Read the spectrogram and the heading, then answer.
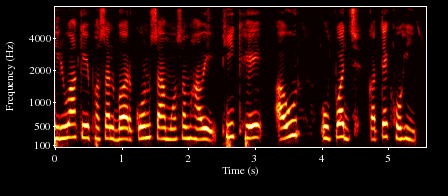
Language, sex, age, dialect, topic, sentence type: Chhattisgarhi, male, 25-30, Northern/Bhandar, agriculture, question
